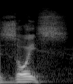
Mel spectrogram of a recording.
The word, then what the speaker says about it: Seuss: One of the examples, I want to say Dr. Seuss is actually Zeus. I think it's supposed to be like Zeus. We all say it wrong.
